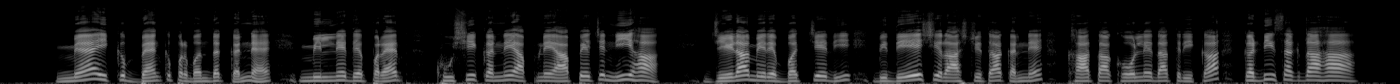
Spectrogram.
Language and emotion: Dogri, happy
